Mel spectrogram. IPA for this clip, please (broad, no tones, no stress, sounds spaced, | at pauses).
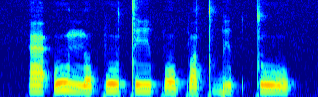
æ ʔ u n o p u t i p o p ɒ t ɓ i p t u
